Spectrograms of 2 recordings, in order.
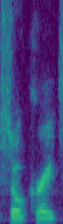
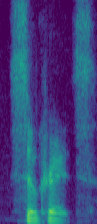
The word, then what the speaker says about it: Socrates: Sometimes it's fun to say them wrong, like Socrates instead of Socrates. Socrates.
